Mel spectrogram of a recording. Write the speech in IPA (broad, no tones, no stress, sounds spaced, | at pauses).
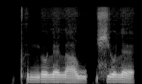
pʰ ɨ ŋ ə ʊ̯ l ɛ l a w | ɕ ɨ ʊ̯ l ɛ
